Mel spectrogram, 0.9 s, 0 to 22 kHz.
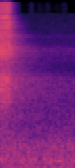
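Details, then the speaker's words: Class III composite restoration demonstration: after 30-second etching, with the adjacent tooth protected by a celluloid matrix, the cavity is rinsed gently so collagen fibers don't collapse. A brief sharp hiss of spray fades to quiet: dental air-water syringe spray. "we just render it the cavity not so hard so that in team collagen fibers will not collapse"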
